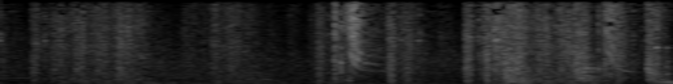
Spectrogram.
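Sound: gunfire volley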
